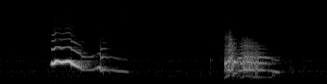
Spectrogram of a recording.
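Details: Shiba Inu puppy Nanako at 14-15 weeks 'talks' to her owners, often meaning she wants her breakfast or dinner; two drawn-out yodelling whines, the first wobbling and dropping in pitch, the second rougher and falling, with silence between.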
